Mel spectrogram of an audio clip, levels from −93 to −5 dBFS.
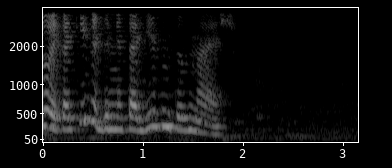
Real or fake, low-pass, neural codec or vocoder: real; 3.6 kHz; none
